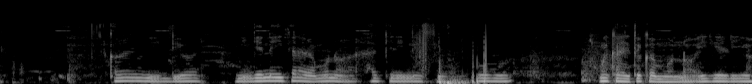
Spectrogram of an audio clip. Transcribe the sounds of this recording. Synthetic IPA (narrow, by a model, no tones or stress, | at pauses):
koɾeβḭdionḭːŋɡeneikaɾaɣamonohakiɾinesikoβu | mwekaitokamono̰eɣeɾio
